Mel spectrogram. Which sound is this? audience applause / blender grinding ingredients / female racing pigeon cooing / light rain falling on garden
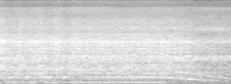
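blender grinding ingredients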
